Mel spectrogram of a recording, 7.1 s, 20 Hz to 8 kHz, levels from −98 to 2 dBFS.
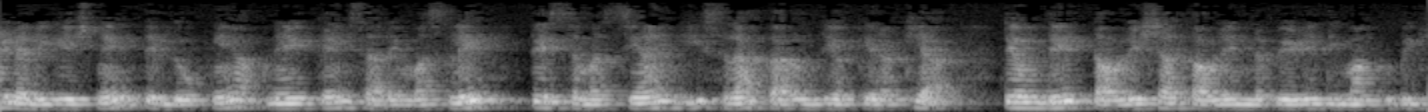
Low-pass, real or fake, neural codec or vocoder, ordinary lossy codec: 7.2 kHz; real; none; none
